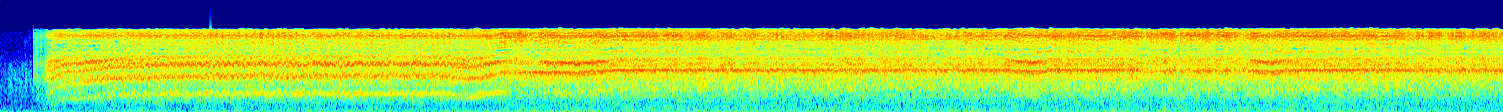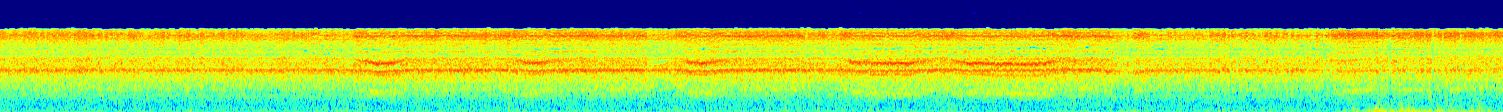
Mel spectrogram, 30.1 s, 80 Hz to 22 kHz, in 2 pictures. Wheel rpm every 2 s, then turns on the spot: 60, 160, 180, 220, 230, 230, 230, 240, 230, 230, 230, 230, 220, 230, 230.
none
